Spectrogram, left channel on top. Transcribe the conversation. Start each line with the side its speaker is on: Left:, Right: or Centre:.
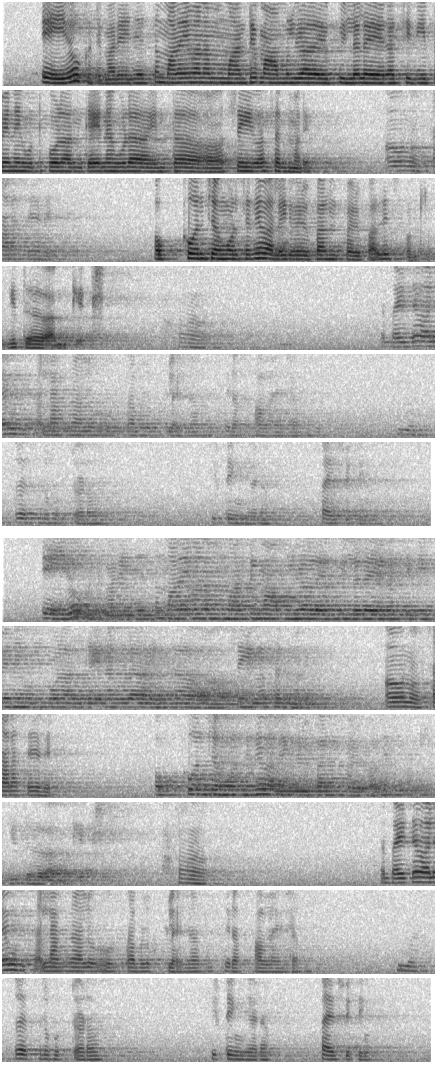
Left: ఏయ్యో ఒకటి మరి ఏం చేతం మనయి మనం అంటే మామూలుగా పిల్లలయి అయినా చినిగిపోయినాయి కుట్టుకోవడానికైనా కూడా ఎం త సేవ్ అసలు మరి
Right: అవును చాలా సేవే
Left: ఒక్ కొంచెం కుడితేనే వాళ్ళు ఇరవై రూపాయలు ముప్పై రూపాయలు తీసుకుంటారు గీత్త దానికి
Right: హా
Left: అ
Right: బయటే వాళ్ళయే కుడుత లంగాలు డబల్ కుట్లు వేయడం చిరల పళ్ళు వేయడం మా డ్రెస్లు కుట్టడం ఫిట్టింగ్ చేయడం సైజ్ ఫిట్టింగ్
